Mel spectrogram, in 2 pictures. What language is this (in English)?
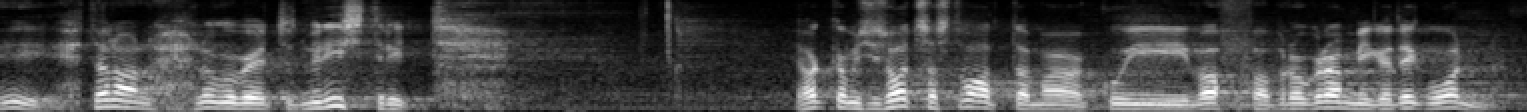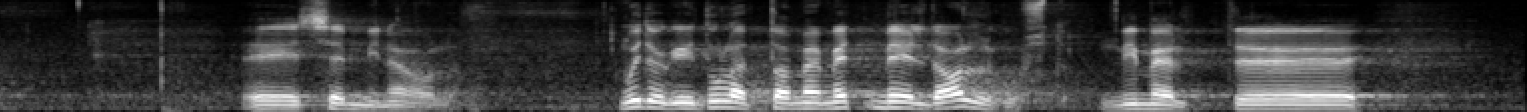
Estonian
